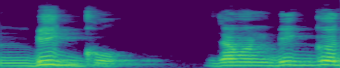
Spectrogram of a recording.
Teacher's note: শেষের অটাকে কিন্তু আর জোর দেওয়া হয় না। এই হসন্তটা দেওয়া হয় ওই শব্দটাকেই জোর দেওয়ার জন্য।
